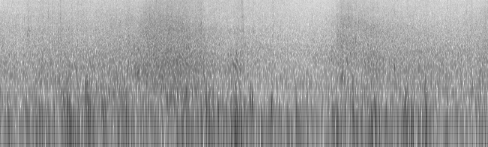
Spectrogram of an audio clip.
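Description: Shallow ocean surf washing in and out, swelling twice into a louder hissing wash, with wind rumbling on the microphone.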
